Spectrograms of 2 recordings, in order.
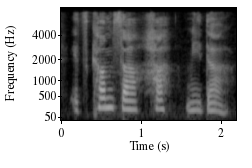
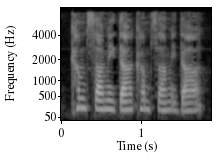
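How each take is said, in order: First: Kamsahamida said slowly with every syllable clear; correct Korean. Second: Kamsamida said with the ha syllable missing; wrong Korean. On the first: Student correcting the speaker: slow, careful kamsahamida. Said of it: "And he said". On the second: Retelling a mistake in Korea: kamsamida with a sound missing. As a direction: say kamsamida, dropping the middle ha. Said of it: "I thought I was saying". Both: Retold or imitated.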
